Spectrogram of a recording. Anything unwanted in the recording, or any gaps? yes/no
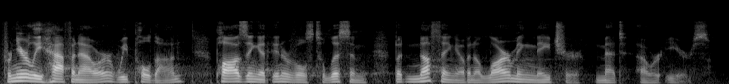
no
